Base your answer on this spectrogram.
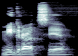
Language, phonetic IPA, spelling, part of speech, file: Russian, [mʲɪˈɡrat͡sɨjə], миграция, noun, Ru-миграция.ogg
- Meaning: 1. migration (moving to live in another place) 2. migration (seasonal moving of animals) 3. migration (changing a platform from an environment to another one)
